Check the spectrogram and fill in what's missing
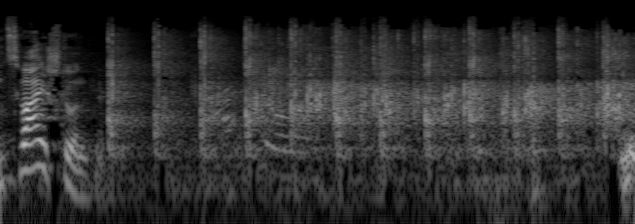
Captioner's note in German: Beifall AfD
